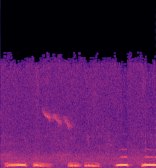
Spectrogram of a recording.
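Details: In spring in Poland, a common wood pigeon gives deep, husky cooing notes, about six in three seconds in a soft rhythmic phrase, while a thin, high whistle from another bird is heard faintly.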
